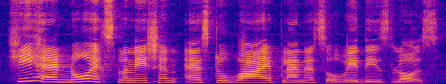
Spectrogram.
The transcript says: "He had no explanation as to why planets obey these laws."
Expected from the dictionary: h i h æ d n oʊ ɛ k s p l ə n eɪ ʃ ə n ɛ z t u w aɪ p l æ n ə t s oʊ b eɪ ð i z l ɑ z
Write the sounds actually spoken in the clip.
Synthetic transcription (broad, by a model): h i h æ d n oʊ ɛ k s p l ə n eɪ ʃ ə n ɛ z t u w aɪ p l æ n ə t s oʊ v eɪ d i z l ɑ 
